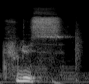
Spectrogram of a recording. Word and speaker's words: plus: If this word has a positive meaning, like more, we need to pronounce S. For example, je veux plus. Je veux plus. Je veux plus de chocolat. So here, plus means more and it has a positive meaning, so we have to say plus.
